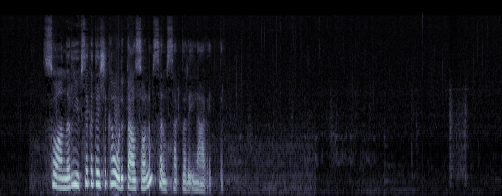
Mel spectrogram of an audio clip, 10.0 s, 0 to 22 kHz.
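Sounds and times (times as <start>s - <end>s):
onions sizzling in oil: 0.0s - 10.0s
wooden spoon stirring: 2.4s - 8.6s.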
